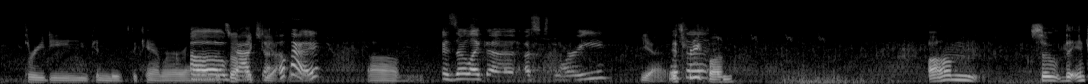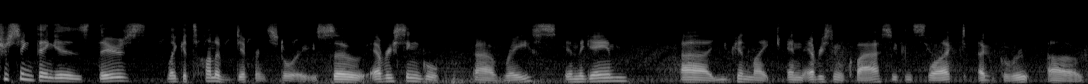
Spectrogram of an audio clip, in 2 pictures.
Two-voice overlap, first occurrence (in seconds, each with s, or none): 1.9 s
